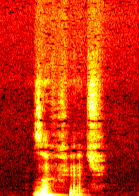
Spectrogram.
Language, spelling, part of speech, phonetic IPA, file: Polish, zachwiać, verb, [ˈzaxfʲjät͡ɕ], LL-Q809 (pol)-zachwiać.wav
